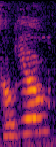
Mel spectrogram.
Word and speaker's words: Tokio: It's Tokyo, but it's not spelled like the city, it's spelled Tokio.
